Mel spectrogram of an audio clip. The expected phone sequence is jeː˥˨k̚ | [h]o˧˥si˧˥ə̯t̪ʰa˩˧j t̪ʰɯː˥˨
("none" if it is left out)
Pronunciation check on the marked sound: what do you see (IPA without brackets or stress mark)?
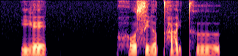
h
